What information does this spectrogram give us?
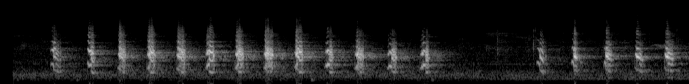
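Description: Wild turkey giving a run of about fourteen harsh, throaty notes, roughly three per second, then a brief pause and a shorter burst of five more.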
